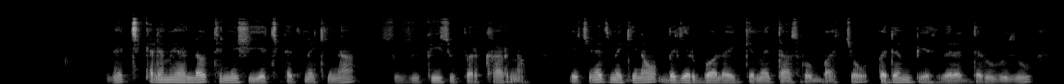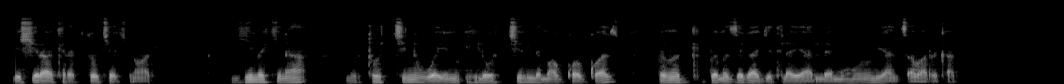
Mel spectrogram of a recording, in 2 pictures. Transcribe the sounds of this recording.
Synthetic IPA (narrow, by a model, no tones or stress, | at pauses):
nət͡ʃʼːkʼələmjalːəwt̪ʰɨnːɨʃjɛt͡ʃʼɪnət̪məkʰina | suzukʰisupʰəɾkʰa̰ɾnə̰w | jɛt͡ʃʼɪnət̪məkʰinawbəd͡ʒəɾbalawjiɡəməd̪t̪ʰasɾo̞bːat͡ʃːɛ̰wb̥əd̪əmbjɛ̰t̪ʰəzəɾəd̪ːəɾubɨzu | jɛʃɪɾakʰəɾət̪ʼt̪ʰo̞t͡ʃːjat͡ʃʼɪnwa̰l | jɪɦməkʰina | mɨɾt̪ʰo̞t͡ʃːɪnwɔjɪmhilo̞t͡ʃːɪnləmaɡʷaɡʷaz | bəməzːəɡad͡ʒɛt̪lajːalːəməho̞nunjansʼəβa̰rːɨkʼa̰l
